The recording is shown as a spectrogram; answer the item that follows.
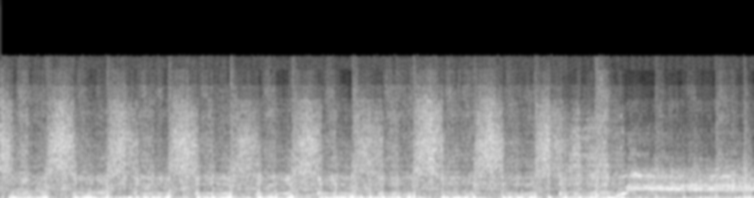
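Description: Live rock band playing: distorted electric guitars, bass and a drum kit keeping a steady beat with regular cymbal crashes. About eight seconds in, a lead guitar takes over with a long held note that slowly bends down.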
